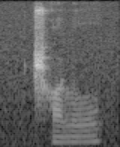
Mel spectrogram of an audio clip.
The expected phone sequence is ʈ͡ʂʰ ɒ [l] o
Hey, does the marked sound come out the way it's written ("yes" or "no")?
yes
